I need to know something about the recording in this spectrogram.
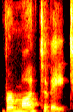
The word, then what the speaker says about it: Vermontivate: She was the co-founder and executive director of the award-winning climate and sustainability game Vermontivate.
